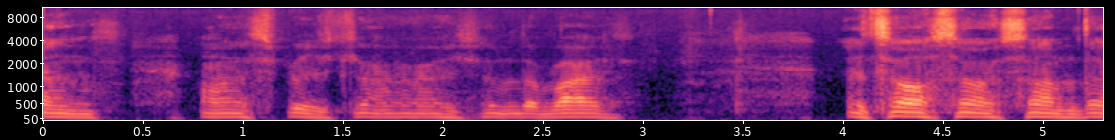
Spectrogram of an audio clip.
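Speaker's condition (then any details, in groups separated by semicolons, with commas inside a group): ALS; tracheotomy, wheelchair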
